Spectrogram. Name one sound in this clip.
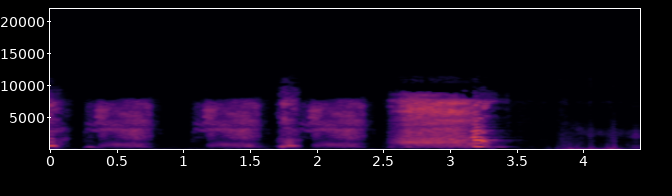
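A cat hisses and snarls in short bursts.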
